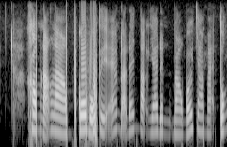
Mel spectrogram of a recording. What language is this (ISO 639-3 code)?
vie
